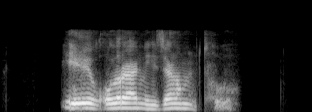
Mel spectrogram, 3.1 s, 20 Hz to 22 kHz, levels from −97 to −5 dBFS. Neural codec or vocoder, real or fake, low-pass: codec, 24 kHz, 1.5 kbps, HILCodec; fake; 7.2 kHz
